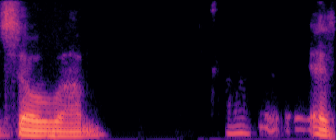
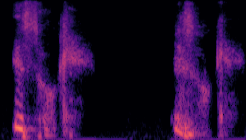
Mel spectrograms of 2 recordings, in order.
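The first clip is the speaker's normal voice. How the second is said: soft whispered comfort; soothing whisper; 12 semitones higher, 10 dB quieter than usual. Acted. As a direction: hush them like a baby. God soothing like parent.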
